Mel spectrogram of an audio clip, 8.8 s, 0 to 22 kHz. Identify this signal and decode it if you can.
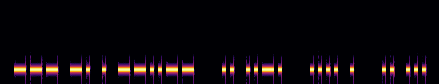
Morse code, heard as a keyed tone, about 15 wpm, 700 Hz. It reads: ONE, IF HE IS
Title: Sentences from Top 900 Words 15wpm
